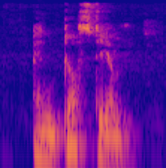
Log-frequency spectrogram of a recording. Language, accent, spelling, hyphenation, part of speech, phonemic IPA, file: English, Southern England, endosteum, end‧o‧ste‧um, noun, /ɛnˈdɒsti.əm/, LL-Q1860 (eng)-endosteum.wav
- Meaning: A membranous vascular layer of cells which line the medullary cavity of a bone; an internal periosteum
